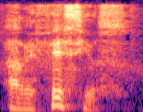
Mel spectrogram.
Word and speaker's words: adefesios: Se dice adefesios. Termina en S, por lo tanto la fuerza está en la penúltima sílaba.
